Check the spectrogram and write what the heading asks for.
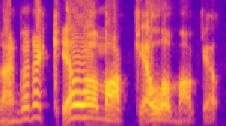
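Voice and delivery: very high, loud imitation of a screaming sister; mock screaming. Sister threatening her brother as dad arrives, screaming. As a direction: shriek the threat in hammed-up falsetto. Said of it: "he hears my sister screaming".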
